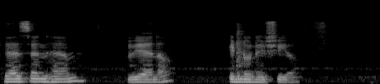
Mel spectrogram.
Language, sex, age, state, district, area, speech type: Urdu, male, 18-30, Delhi, North East Delhi, urban, spontaneous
